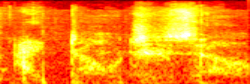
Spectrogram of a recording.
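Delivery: very quiet, breathy, under-the-breath whisper. Retelling running outside after the toilet overflowed: whispering. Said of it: "So I whisper it".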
